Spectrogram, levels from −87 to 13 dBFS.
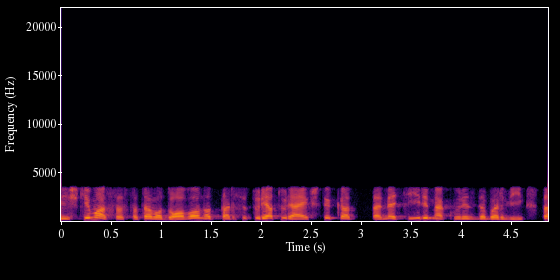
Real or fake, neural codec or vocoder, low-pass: real; none; 3.6 kHz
